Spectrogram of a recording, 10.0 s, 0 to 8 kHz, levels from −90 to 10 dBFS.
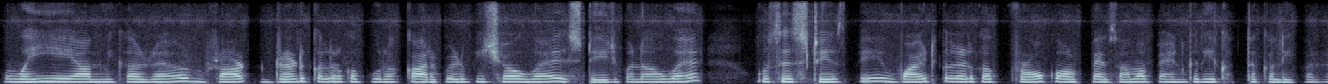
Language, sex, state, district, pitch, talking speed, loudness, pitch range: Hindi, female, Bihar, Lakhisarai, 245 Hz, 200 wpm, -16 LUFS, 235-255 Hz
